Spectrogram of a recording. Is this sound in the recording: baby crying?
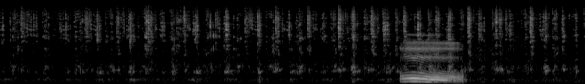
no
